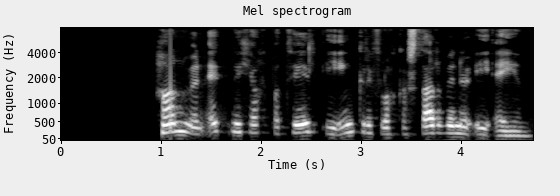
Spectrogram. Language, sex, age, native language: Icelandic, female, 50-59, Icelandic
